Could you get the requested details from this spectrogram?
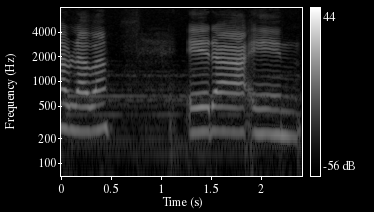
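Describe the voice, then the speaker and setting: This is a woman's voice. Her pitch is high. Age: 30s. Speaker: church women's speaker. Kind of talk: testimony. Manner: blunt, sounds stern.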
